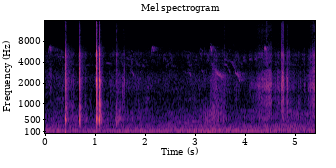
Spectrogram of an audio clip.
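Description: About four sharp clicks in the first second or so, then faint bird chirps over a low steady hum.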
